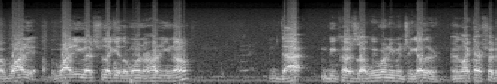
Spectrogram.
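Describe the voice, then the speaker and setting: A young adult man chatting casually and telling stories in emphatic, slangy speech. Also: low-pitched. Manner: slangy, emphatic, checks in with "you feel me" and "bro". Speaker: vlog co-host. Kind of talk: casual storytelling chat. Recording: distant mic, faint background noise.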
